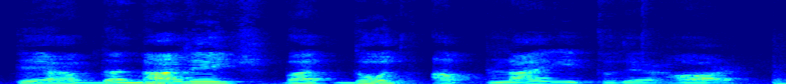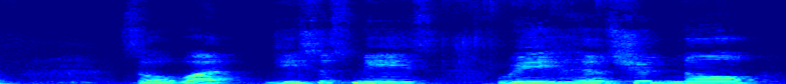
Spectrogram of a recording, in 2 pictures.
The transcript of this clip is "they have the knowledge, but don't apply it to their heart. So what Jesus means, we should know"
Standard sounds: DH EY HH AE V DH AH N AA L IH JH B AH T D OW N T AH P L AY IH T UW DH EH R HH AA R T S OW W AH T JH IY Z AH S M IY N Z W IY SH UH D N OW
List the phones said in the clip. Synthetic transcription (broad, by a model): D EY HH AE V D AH N AA L IH JH B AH T D OW N T AH P L AY IH T UW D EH R HH AA R T S OW W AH T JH IY S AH S M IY N S W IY SH UH D N OW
